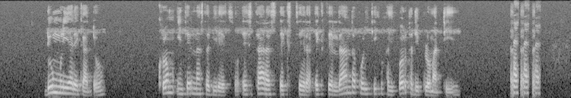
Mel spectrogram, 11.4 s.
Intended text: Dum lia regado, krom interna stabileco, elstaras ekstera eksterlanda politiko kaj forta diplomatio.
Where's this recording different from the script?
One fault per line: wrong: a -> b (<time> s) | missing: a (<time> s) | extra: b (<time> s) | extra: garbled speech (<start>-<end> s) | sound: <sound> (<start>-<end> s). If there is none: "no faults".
sound: dropout (4.7-4.7 s)
sound: laugh (10.2-10.8 s)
